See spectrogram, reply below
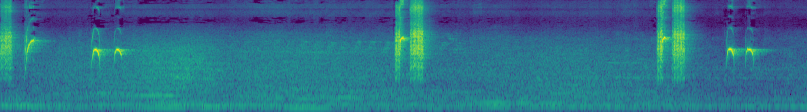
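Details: Lure song of a drongo for drawing other drongos into singing: scattered groups of two or three harsh, grating notes, each followed by paired clear whistled chips, separated by pauses of a few seconds, over faint low hum.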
